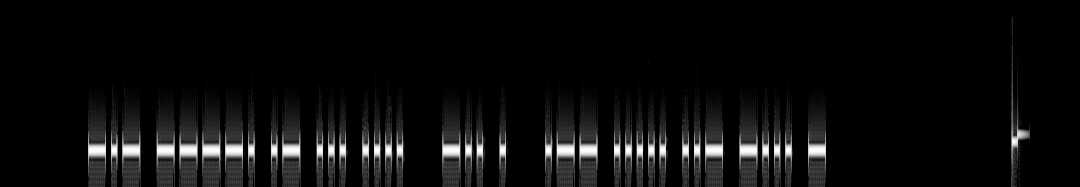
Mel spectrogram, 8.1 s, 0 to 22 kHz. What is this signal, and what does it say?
Morse code, heard as a keyed tone, about 28 wpm, 700 Hz. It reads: K9ASH DE W5UBT
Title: USA Callsign DE Callsign - 5 Characters - 28wpm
